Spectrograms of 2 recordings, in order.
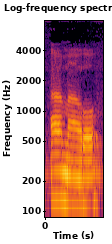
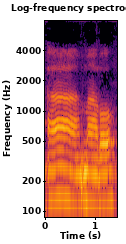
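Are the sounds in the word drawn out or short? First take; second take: short; drawn out. First: Each sound is short and quick. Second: The sounds are drawn out long. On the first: The speaker calls it right. "Seharusnya ketiga itu sama" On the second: The speaker calls it wrong. "jangan baca amaro"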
